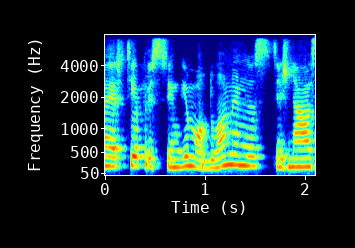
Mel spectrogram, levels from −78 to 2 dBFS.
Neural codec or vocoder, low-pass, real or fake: codec, 16 kHz, 2 kbps, X-Codec, HuBERT features, trained on balanced general audio; 7.2 kHz; fake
